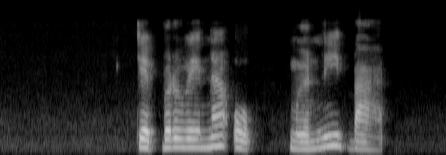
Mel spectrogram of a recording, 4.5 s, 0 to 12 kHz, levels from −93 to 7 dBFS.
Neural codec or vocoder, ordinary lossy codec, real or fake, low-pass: codec, 16 kHz, 6 kbps, DAC; AAC, 48 kbps; fake; 7.2 kHz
